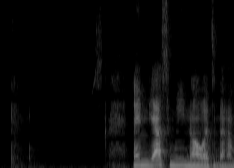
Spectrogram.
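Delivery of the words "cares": whisper. Real, not acted.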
